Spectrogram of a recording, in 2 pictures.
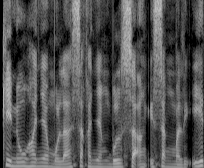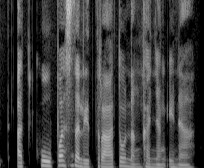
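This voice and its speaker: Low-voiced Filipino woman narrating a story. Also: fairly quick, a little mellow, no echo, studio quality. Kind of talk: dramatic scripted story narration.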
